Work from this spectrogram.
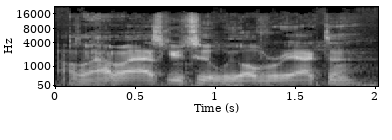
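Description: A man hosting a podcast, chatting casually in an animated, slangy way. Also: lowish voice, very fast. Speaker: podcast host. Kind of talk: casual chat. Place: podcast studio.

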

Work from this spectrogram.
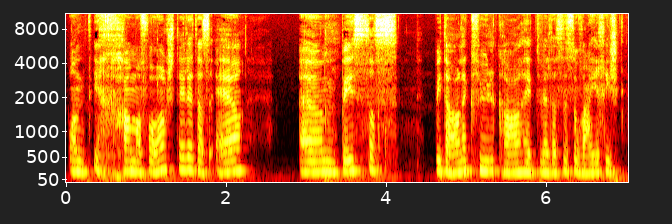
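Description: Older Swiss German woman, mellow voice. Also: medium pitch, steady tone. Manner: thoughtful, pauses often to search for words. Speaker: guest, retired TV presenter. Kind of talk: relaxed radio studio interview. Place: radio studio.

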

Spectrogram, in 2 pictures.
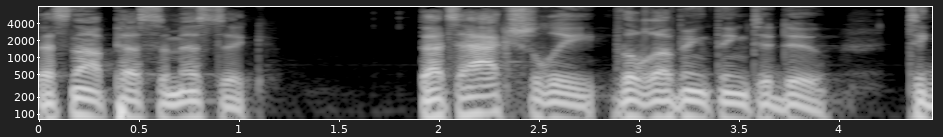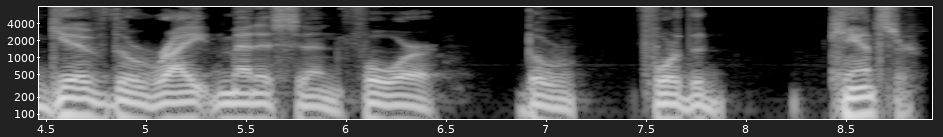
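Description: Deep-voiced American man, emphatic religious commentator. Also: unhurried, darkish tone, no echo, studio quality. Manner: emphatic, preachy, punchy short phrases. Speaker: podcast host taking viewer questions. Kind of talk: impassioned religious commentary, off the cuff.

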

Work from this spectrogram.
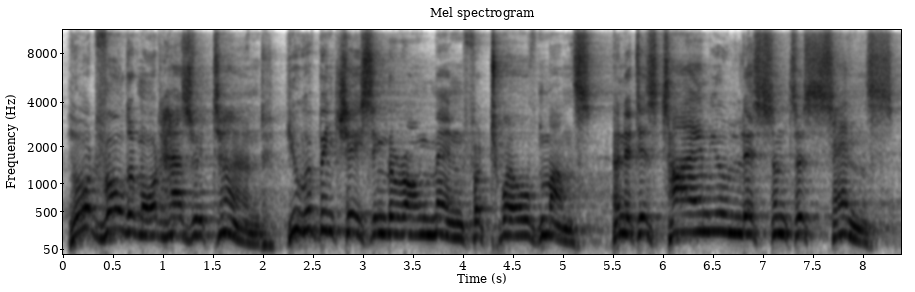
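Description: A calm, commanding old wizard, put on by a male narrator. He speaks slowly and gravely in a raised, lively voice. A roomy echo surrounds him. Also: sits high, soft background music, pitched above the performer's own voice. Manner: measured, grave.

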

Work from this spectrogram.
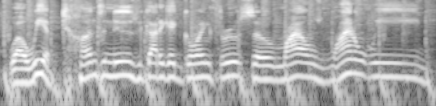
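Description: A man's voice: fairly high pitch, normal speed, faint music behind. A man hosting a podcast in a casual style, chatting and reading out news with conversational asides. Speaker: podcast host.

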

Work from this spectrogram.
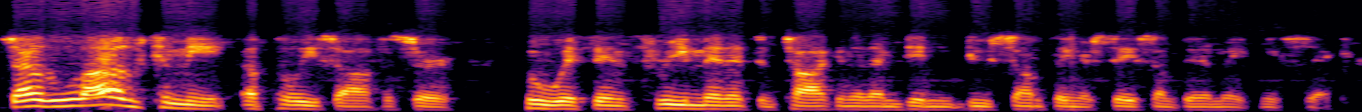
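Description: A man's voice: sits low, expressive, fast talker, breathy edge, no echo, phone-quality sound. A man from Chicago's north side hosting a casual podcast chat, emphatic and rambling, full of restarts and "like". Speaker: podcast host.

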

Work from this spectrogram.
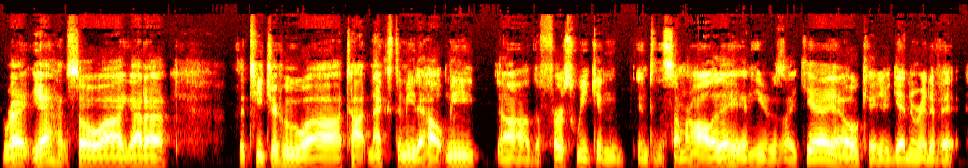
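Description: A man in his thirties, a teacher, answering interview questions in a deep voice, thoughtful and hesitant with many ums and restarts. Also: a little fast, darkish tone, dry recording. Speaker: teacher guest.

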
